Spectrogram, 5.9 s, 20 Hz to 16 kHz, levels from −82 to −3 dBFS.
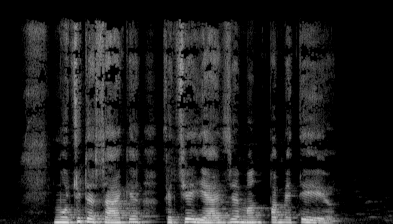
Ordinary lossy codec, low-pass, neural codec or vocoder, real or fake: MP3, 64 kbps; 14.4 kHz; none; real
